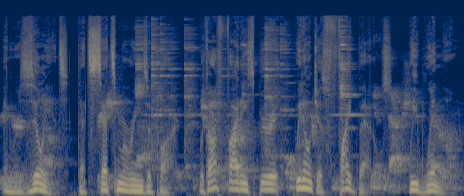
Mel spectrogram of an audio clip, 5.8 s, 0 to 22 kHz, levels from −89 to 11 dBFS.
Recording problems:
voice in the background; noticeable; throughout; 10 dB below the speech
clattering dishes; noticeable; from 1.5 to 4.5 s; peak 5 dB below the speech

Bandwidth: 15.5 kHz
